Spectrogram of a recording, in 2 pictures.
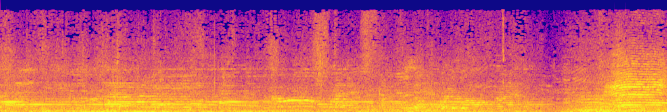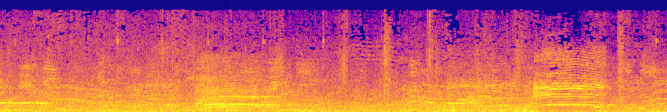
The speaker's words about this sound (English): They're doing a sheep show here. First they did the showmanship, which the children themselves on technique, and now they're actually judging the animals.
